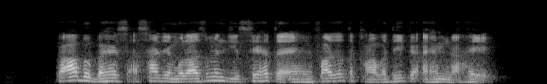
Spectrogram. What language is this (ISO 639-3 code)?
snd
